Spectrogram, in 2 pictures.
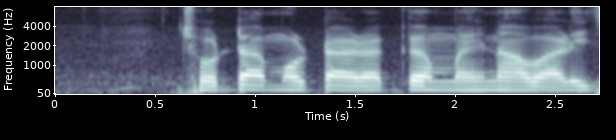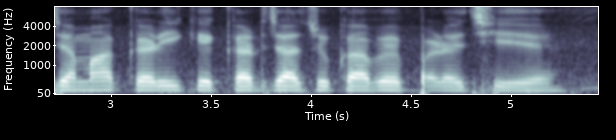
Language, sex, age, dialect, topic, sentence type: Maithili, male, 25-30, Angika, banking, question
